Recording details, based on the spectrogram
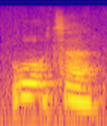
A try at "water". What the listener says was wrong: War. But there's no R. War. You don't say the R in war. Say war again. War. Ter. Water.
